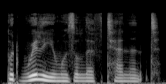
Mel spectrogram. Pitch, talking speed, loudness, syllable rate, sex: 165 Hz, 180 wpm, -19 LUFS, 5.3 syllables/s, female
